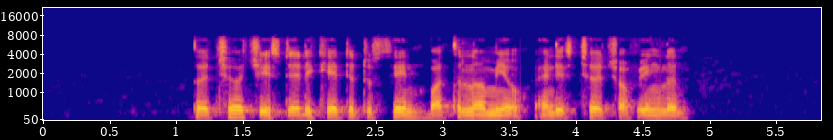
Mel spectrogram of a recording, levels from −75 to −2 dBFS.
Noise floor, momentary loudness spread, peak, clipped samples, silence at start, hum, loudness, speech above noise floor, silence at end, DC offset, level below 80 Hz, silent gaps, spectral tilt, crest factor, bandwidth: -67 dBFS; 5 LU; -2 dBFS; under 0.1%; 1.15 s; none; -17 LUFS; 51 dB; 1 s; under 0.1%; -56 dBFS; none; -3.5 dB/octave; 16 dB; 8 kHz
